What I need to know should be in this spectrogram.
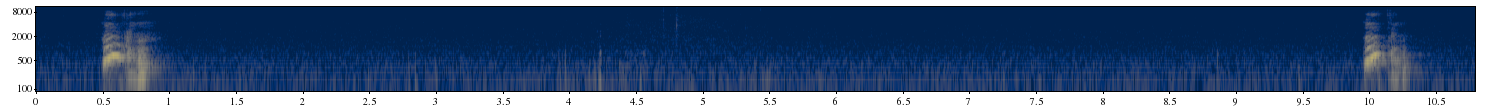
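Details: Woman falling asleep while hiccuping: two abrupt, brief gulping catches of breath about nine seconds apart in a quiet room; hiccups.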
